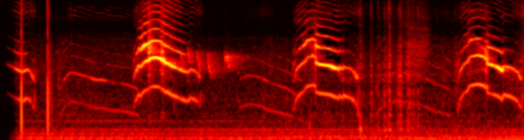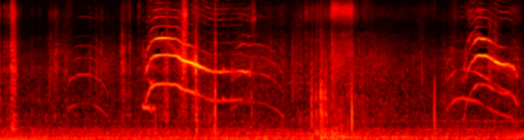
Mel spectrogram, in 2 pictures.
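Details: A baby kitten looking for its mother calls her with high, thin meows, each rising then falling, repeated about every two seconds.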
